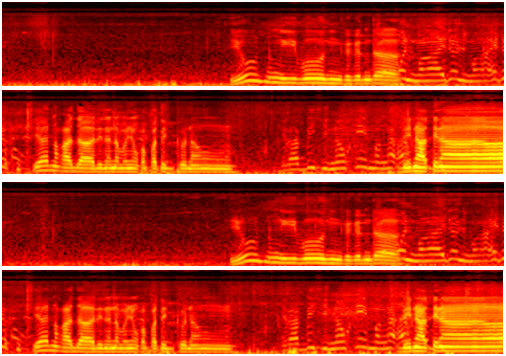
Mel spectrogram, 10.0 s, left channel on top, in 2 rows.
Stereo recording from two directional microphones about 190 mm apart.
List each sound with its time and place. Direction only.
2.2 s speech: 5° left (ahead or behind)
4.0 s speech: 50° right (ahead or behind)
5.3 s speech: 5° left (ahead or behind)
6.9 s speech: 20° left (ahead or behind)
7.8 s speech: 25° right (ahead or behind)
9.1 s speech: 15° left (ahead or behind)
